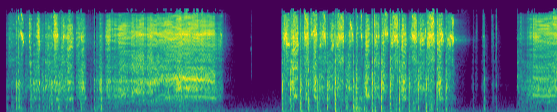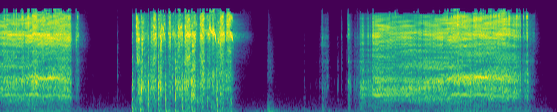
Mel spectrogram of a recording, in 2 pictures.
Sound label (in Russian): zvuk skrejeta nogtyami po poverhnosti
